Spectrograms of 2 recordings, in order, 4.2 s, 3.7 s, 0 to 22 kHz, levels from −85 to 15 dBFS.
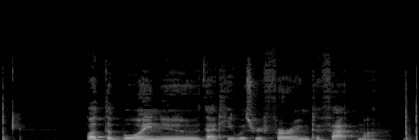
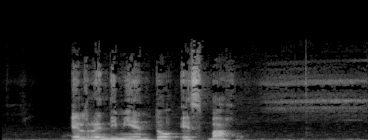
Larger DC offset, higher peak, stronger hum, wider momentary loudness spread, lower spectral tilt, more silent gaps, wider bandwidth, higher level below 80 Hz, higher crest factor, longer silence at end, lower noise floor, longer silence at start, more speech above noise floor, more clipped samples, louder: neither; second, -12 dBFS vs -4 dBFS; neither; second, 18 LU vs 21 LU; first, -7 dB/octave vs -4 dB/octave; neither; second, 13 kHz vs 15.5 kHz; second, -70 dBFS vs -48 dBFS; about the same, 20 dB vs 18 dB; about the same, 0.1 s vs 0 s; first, -84 dBFS vs -54 dBFS; second, 0.05 s vs 0.7 s; first, 54 dB vs 35 dB; neither; second, -31 LUFS vs -19 LUFS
